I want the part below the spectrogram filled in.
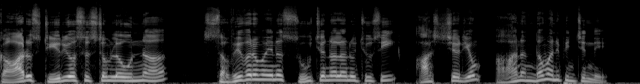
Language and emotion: Telugu, surprised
